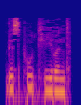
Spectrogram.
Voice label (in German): "disputierend", German; adjectives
